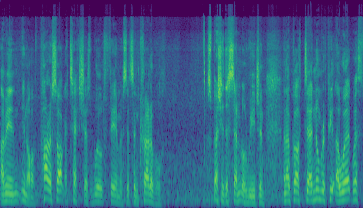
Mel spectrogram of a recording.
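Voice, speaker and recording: In a Geordie accent, a man talks at a very fast pace over noticeable background noise. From northern England, Newcastle. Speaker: vlogger. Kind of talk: casual live stream chat. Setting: outdoors, walking by the coast.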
